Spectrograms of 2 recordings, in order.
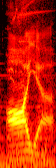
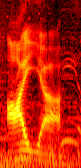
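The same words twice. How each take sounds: First: The first vowel sounds half like an 'oh'. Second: The first vowel sounds like a plain English 'ah'. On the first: This is how the name is said in the game. "they go like Aya. ... they almost say it like it's an O" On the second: This is the ordinary English way to say the name. "I'm saying like Aya. Like like that's an English way to say it"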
